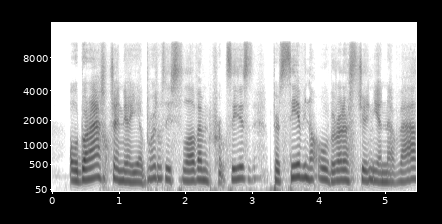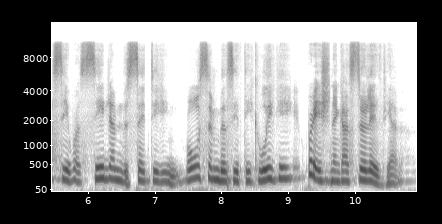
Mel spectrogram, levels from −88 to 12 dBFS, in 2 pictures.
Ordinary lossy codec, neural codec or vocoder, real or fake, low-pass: none; codec, 16 kHz in and 24 kHz out, 0.4 kbps, LongCat-Audio-Codec, four codebook decoder; fake; 10.8 kHz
